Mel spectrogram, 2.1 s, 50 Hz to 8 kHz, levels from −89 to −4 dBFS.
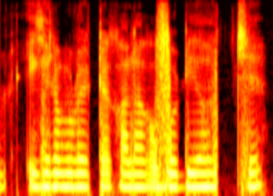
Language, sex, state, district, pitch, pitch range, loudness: Bengali, female, Assam, Kamrup Metropolitan, 200 Hz, 200-205 Hz, -13 LUFS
